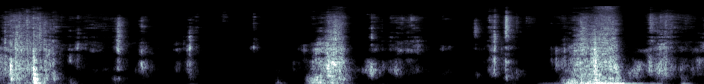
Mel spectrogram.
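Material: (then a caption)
Magnesium carbonate. A pile of crushed white gym chalk (magnesium carbonate) block, in solid crumbly chunks and fine powder, is squeezed, crumbled and rubbed between bare fingertips and the palms of both hands. Three loud, broad crunching bursts come at the start, the middle and the end, with short dry crackles and ticks between them.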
